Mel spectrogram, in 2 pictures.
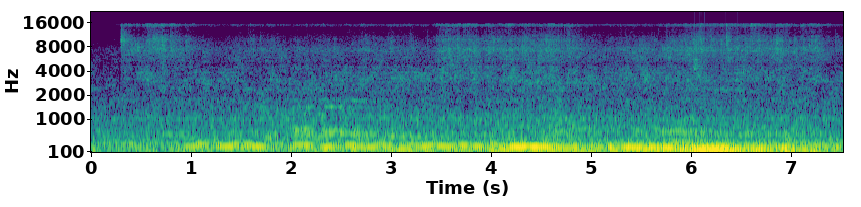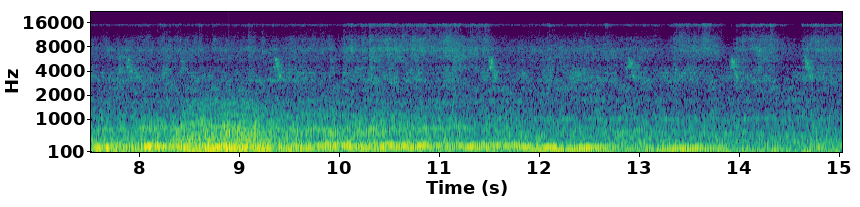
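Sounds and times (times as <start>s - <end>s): vehicle engine running: 0.3s - 15.0s.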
